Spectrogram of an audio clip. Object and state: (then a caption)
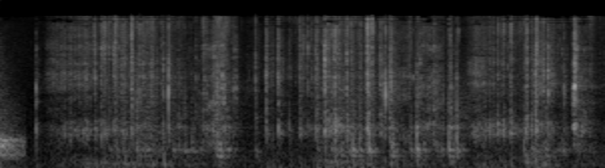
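Layered bar soap being scraped. A metal blade scrapes and cuts along the edge of a multi-layered green, dark and white solid bar soap held in the hand. It makes dry, bright scraping and crisp crackling in a quick run of short bursts, and crumbly chips break off the edge.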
